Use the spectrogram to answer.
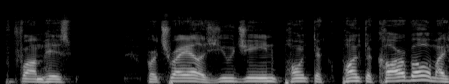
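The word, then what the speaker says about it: Pontecorvo: You might know Bobby from his portrayal as Eugene Pontecarvo. Am I pronouncing that right? Ponte, Pontecovo Bridge Ponte, Crow. Yes, it's good to be here. Pontecarvo.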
